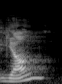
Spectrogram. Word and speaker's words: Jung: Yep, Is it Jung? – Is it, yep. – It's, we had literally the same discussion last time. – Oh no! – It's J-U-N-G.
